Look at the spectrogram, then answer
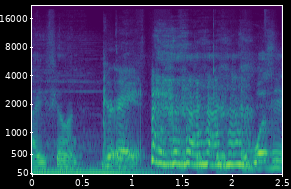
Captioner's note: chuckles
